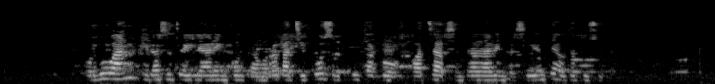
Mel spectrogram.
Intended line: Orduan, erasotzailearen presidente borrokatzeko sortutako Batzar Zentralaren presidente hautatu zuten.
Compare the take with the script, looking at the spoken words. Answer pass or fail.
fail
